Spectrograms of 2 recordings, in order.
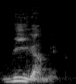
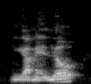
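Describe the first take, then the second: First: The stress is on the first syllable. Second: The stress falls after the first syllable. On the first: The speaker calls it right. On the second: The speaker calls it wrong.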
